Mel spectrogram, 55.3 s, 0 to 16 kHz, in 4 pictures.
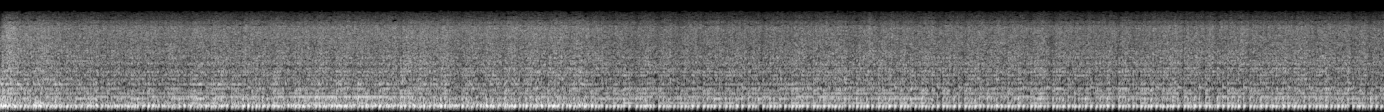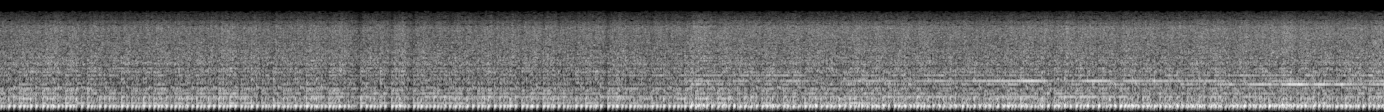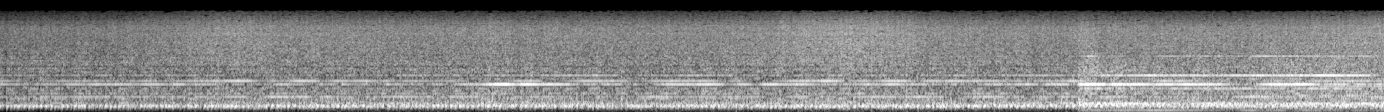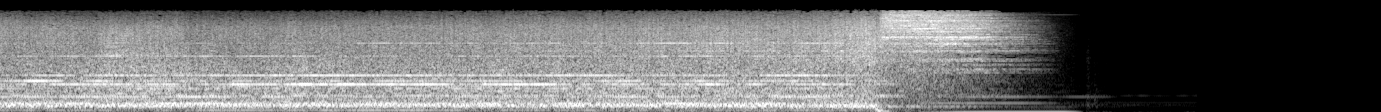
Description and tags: Drum Roll and Cymbal Crash - ear-rape
I created this sound in Audacity with a lot of Filter Curves applied! Re-uploaded because I had to reduce the high frequencies.
Drum Roll sound effect, with a cymbal crash at the end.
WARNING! Ear-rape! Loud sound! Decrease your system volume!
I intentionally boosted these frequencies by a lot:
75 Hz
291 Hz
919 Hz
1245 Hz
2376 Hz
3675 Hz (sounds like Sound 594161 but with amplitude variations)
Sound Sources:
Sound 19433
Sound 52760
Sound 564206
Sound 593618
Sound 592196
You can still use this sound!
sonic, SoundEffect, Sonic-Drum-Roll, roll, sound, crash, drum, drum-roll, ceremony, cymbal-accent, ear-rape, cymbal-crash, percussion, snare, cymbal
